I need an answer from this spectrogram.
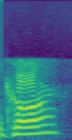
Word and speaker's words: corps: oh spiritual egg Marine Core core corpse nice how they pronounce it without the P huh let's just call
